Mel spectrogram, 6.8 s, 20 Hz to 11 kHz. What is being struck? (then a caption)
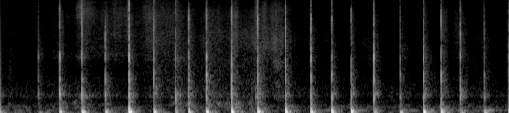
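Large thin softcover paper book with card cover. Fingertips tap the glossy card cover of a large, thin softcover music book (Jazz Piano) held upright between microphones. There are 22 distinct, short, dull taps at a steady, quick rhythm. Each is mostly low thuds with a faint papery crackle on top, dying away almost at once.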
